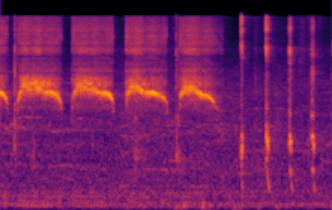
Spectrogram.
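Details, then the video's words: Chinese hwamei kept in a cage gives four long, high, pure whistles, each slightly falling at the end, followed by sharp clicking sounds. "chú họa mi hót như này"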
